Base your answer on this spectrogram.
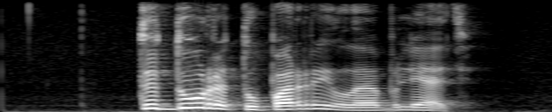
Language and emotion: Russian, angry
